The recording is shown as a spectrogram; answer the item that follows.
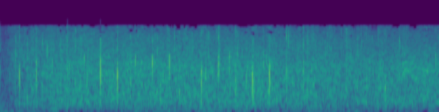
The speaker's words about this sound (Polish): Bardzo dziękujemy, a naszą wdzięczność księże proboszczu wyrażamy przez gorące oklaski.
